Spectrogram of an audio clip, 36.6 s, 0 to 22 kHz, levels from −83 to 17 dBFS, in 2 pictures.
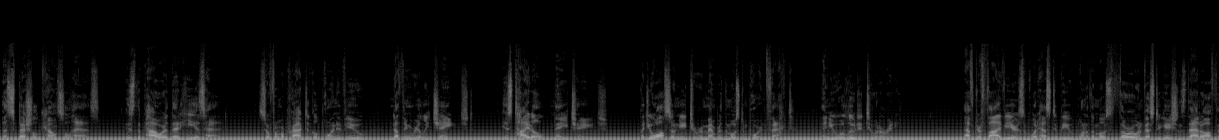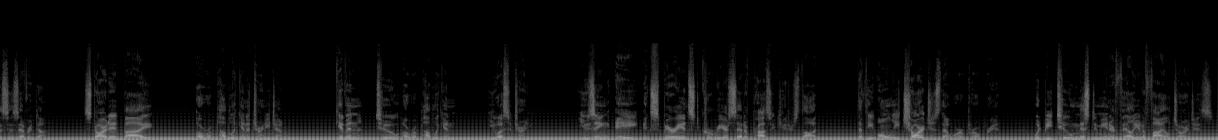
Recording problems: electrical hum; loud; throughout; 50 Hz, 5 dB below the speech

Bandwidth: 15 kHz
